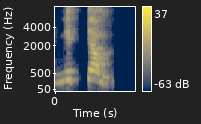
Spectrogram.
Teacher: नी के ऊपर आघात देना है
